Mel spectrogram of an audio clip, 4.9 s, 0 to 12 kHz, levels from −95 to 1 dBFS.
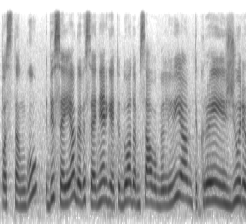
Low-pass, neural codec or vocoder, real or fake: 9.9 kHz; none; real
